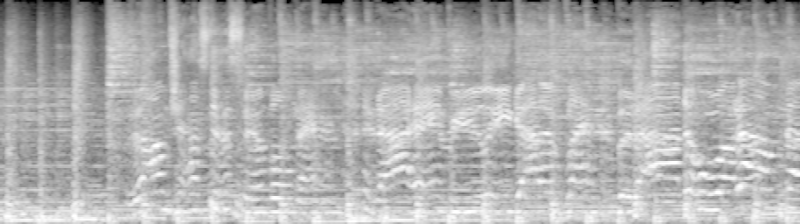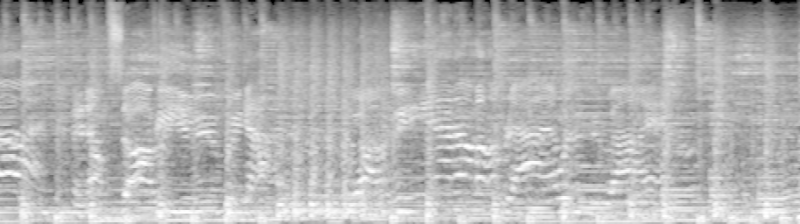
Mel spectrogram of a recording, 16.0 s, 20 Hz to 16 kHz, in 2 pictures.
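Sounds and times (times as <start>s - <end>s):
bass guitar: 0.0s - 16.0s
drum kit: 0.0s - 16.0s
electric and acoustic guitars: 0.0s - 16.0s
lead vocal singing: 1.1s - 15.4s.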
